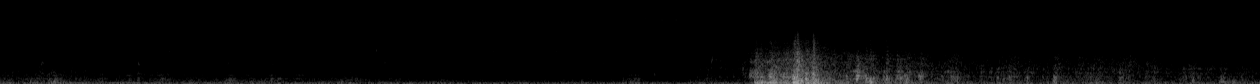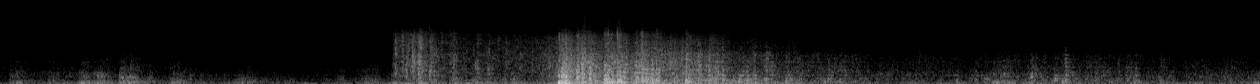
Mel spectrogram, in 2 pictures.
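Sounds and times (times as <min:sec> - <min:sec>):
thunderstorm: 0:07.4 - 0:15.4, 0:16.2 - 0:25.1.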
